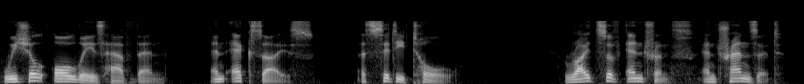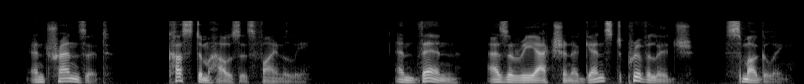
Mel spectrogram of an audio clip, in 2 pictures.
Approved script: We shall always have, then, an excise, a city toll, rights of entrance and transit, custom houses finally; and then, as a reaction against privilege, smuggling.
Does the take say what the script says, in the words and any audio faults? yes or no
no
